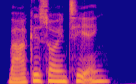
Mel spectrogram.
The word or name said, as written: markedsorientering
